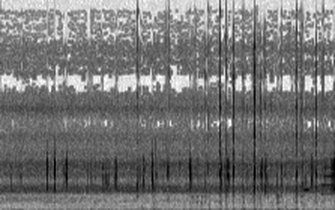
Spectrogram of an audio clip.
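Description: Water drops and spray pattering irregularly onto the camera, coming thickest about three seconds in, over the steady echoing din of an indoor water park.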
